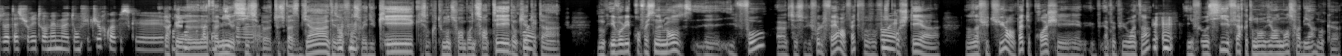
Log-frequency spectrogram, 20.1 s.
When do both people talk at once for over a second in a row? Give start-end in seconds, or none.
2.4-4.0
